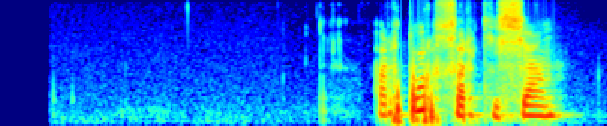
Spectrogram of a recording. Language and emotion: Russian, neutral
